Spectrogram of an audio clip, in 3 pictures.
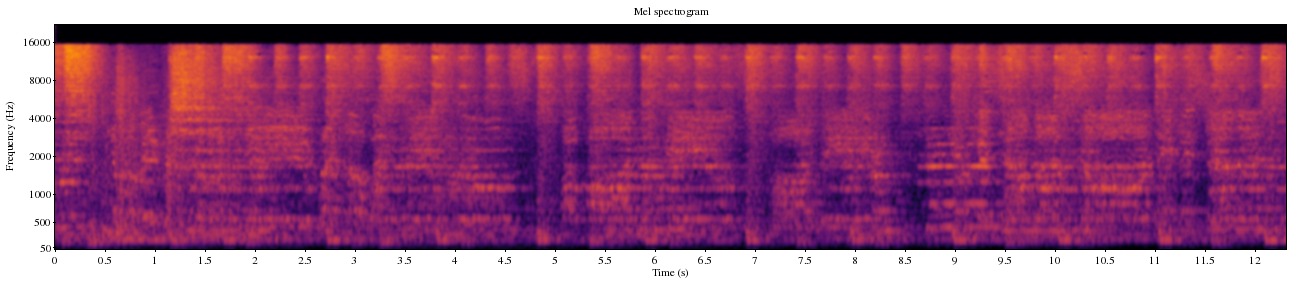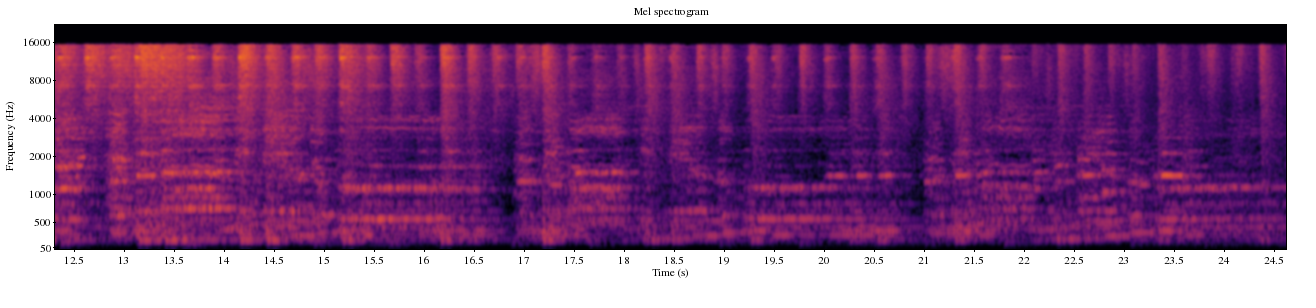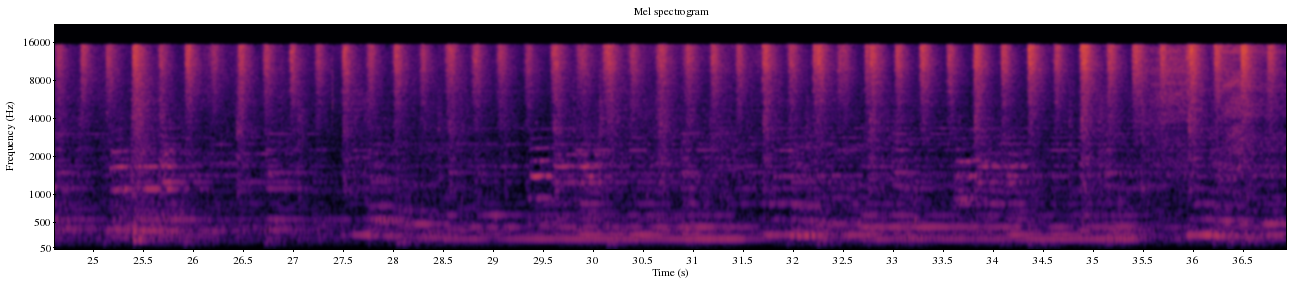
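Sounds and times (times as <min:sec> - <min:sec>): mixed choir singing: 0:00.0 - 0:26.5.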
